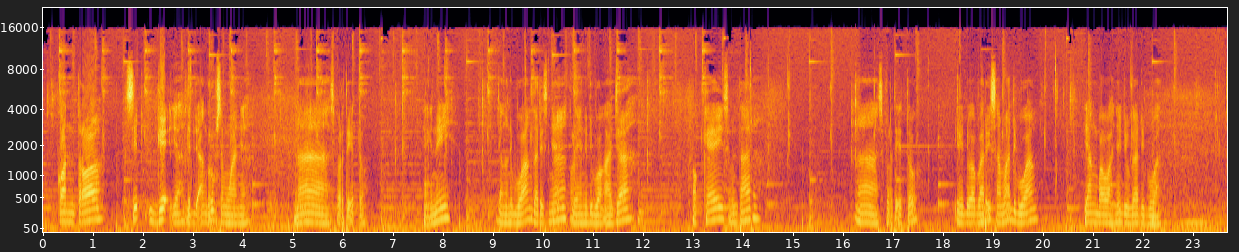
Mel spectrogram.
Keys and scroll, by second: 9.3 Delete, 9.8 Delete, 12.0 Delete, 13.1 ctrl+z, 16.2 Delete, 19.3 Delete.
